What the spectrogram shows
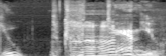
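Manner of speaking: mock under-the-breath muttering. Retelling a customer picking an inside wall for an outlet: imitating muttering under breath. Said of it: "under my breath".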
